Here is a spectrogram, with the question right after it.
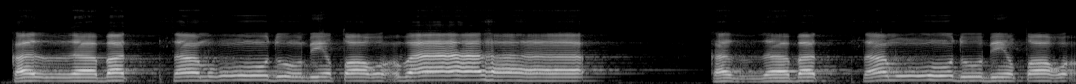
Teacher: یہاں واو میں مدہ ہوگا, ایک الف کھینچ کے پڑھیں گے. یہاں غائن کو پر پڑھیں گے, طوا کو پر پڑھیں گے کیونکہ غائن اور طوا دونوں مستعلیہ میں سے ہیں اور مستعلیہ کو ہمیشہ پر پڑھا جاتا ہے.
